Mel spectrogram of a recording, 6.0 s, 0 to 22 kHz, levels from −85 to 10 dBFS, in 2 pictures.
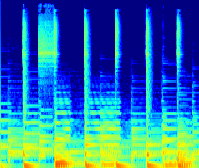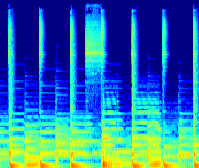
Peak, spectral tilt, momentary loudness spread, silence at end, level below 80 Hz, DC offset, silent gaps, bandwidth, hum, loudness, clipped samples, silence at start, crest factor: -2 dBFS; -5 dB/octave; 5 LU; 0 s; -20 dBFS; under 0.1%; none; 19.5 kHz; none; -20 LUFS; under 0.1%; 0 s; 16 dB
